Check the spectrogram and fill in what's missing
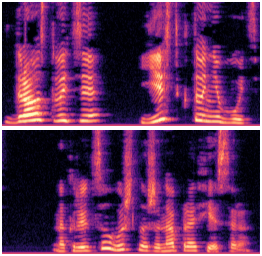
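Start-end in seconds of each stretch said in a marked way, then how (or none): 0.0-2.6 loud, high call, drawn out at the end. A narrator's reading. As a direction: call to see who's home. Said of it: "крикнула". (громкий оклик)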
